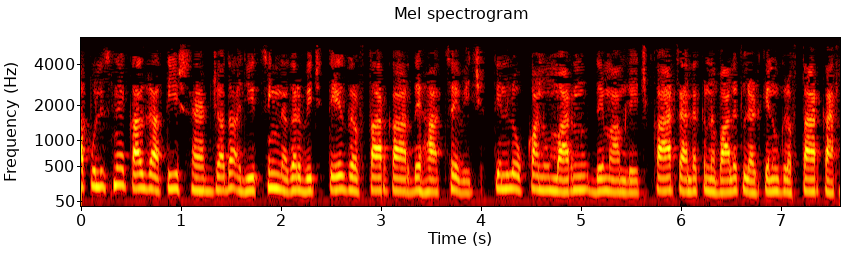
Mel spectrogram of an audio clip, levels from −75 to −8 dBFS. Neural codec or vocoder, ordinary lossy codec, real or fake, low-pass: none; MP3, 24 kbps; real; 5.4 kHz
